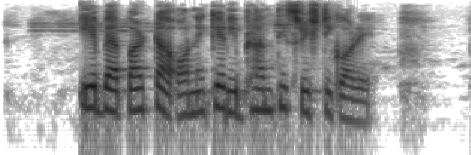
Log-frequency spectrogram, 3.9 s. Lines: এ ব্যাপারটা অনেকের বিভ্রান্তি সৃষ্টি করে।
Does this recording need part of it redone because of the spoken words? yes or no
no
